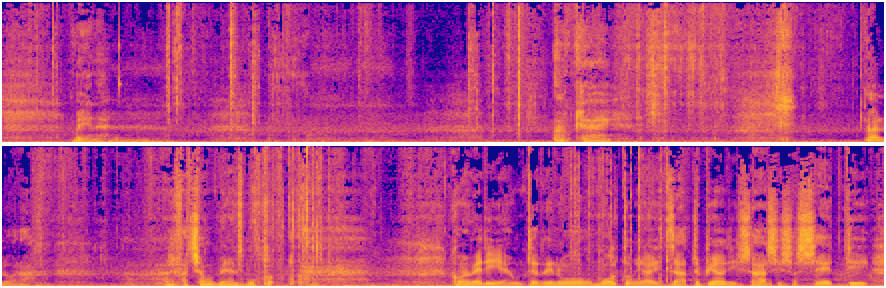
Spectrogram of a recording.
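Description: A small metal trowel scrapes and digs into soil.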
